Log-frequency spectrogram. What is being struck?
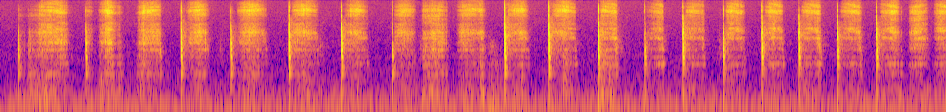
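Chalk stick on a chalkboard.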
